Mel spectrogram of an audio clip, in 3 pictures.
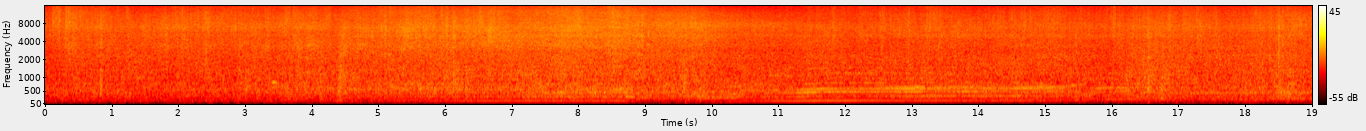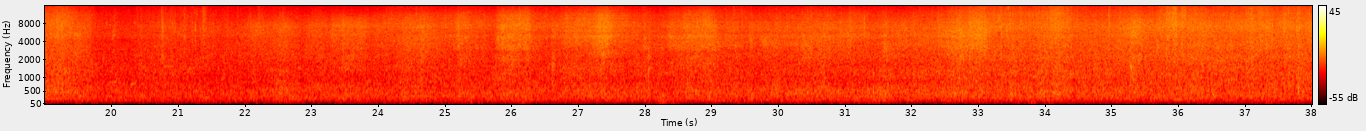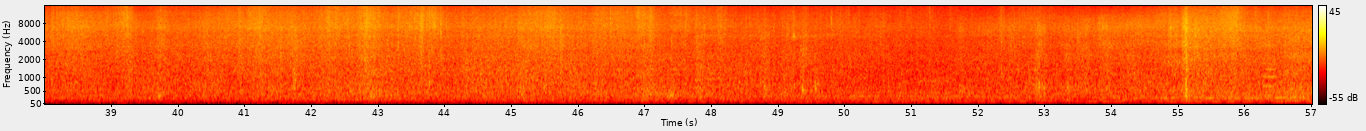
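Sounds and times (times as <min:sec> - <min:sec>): faint boat engine: 0:00.0 - 0:57.0
ocean surf: 0:00.0 - 0:57.0.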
